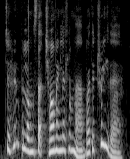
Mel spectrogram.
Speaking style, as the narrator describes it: exclaimed Marie at last

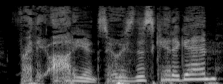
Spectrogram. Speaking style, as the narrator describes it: And whispers

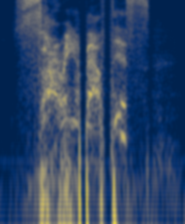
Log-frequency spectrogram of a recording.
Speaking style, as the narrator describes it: Eric whispered to George

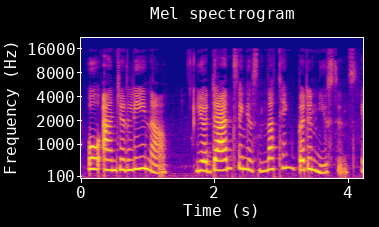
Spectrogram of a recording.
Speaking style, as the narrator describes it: exclaimed her mother

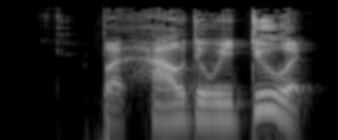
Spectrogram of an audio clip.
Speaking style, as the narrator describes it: Gao Ding asked

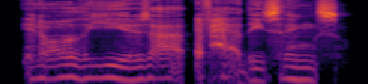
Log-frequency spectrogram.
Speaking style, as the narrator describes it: wheezed

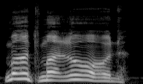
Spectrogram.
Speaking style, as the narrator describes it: another baron said as he mocked a distressed tone

